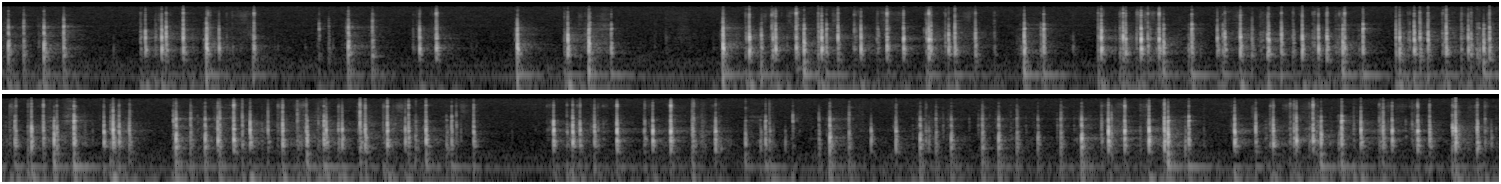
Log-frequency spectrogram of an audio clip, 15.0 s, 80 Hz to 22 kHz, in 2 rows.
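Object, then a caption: Plastic mechanical keyboard. Fingertips type steadily on a small white 65% mechanical keyboard with plastic keycaps and a hollow plastic case, resting on a felt mat. The result is a dense run of sharp, clicky keystrokes with a bright, hollow clack, a faint low hum underneath, and a couple of brief pauses in the typing.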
